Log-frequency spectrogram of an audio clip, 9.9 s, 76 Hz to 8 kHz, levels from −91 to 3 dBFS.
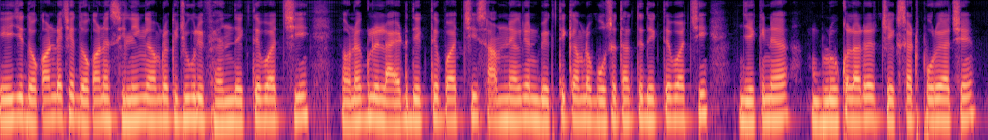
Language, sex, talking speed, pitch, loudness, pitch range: Bengali, male, 200 wpm, 150 Hz, -15 LUFS, 145-155 Hz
